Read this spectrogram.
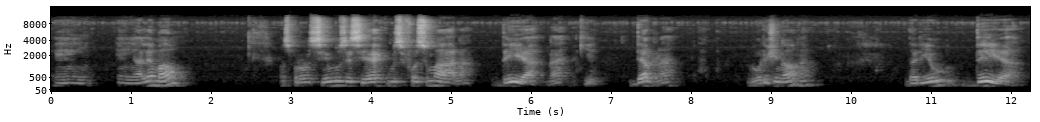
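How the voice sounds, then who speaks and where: A gravelly, slightly high male voice leads a slow German lesson, unhurried and marked by long pauses. Words are repeated several times, little tag questions check in with the listener, and the space sounds roomy and echoey.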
